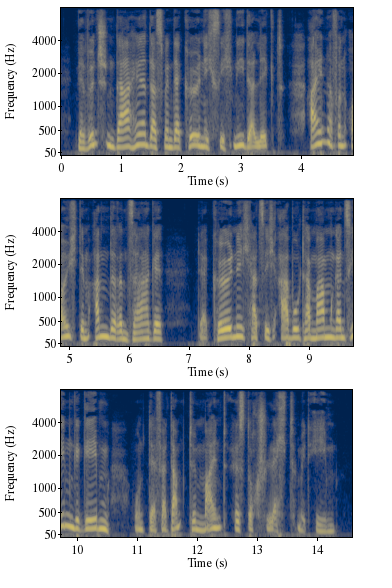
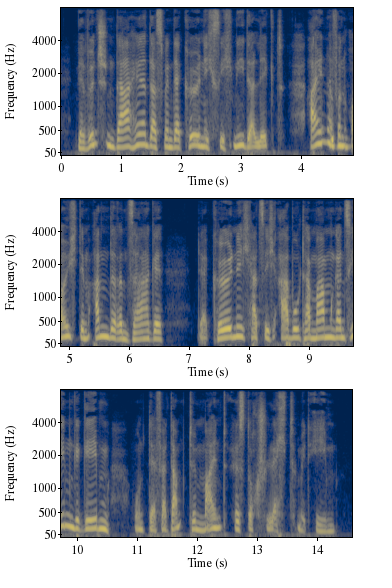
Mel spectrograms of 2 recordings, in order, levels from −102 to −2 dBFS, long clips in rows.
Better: first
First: none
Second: noise reduction (neural mask model Resemble Enhance denoiser)

